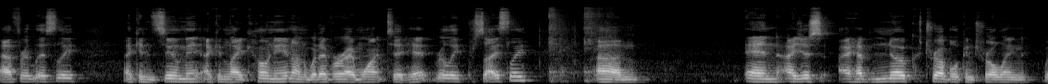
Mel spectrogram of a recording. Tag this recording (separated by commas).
Speech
